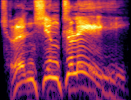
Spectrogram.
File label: Male Dryad Attack; zh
